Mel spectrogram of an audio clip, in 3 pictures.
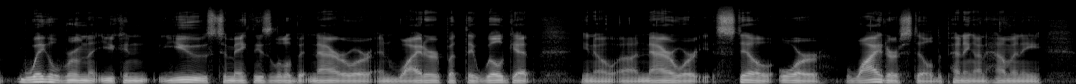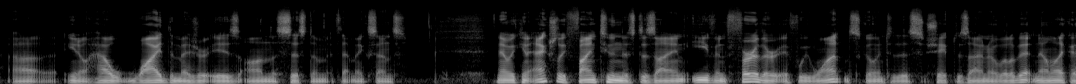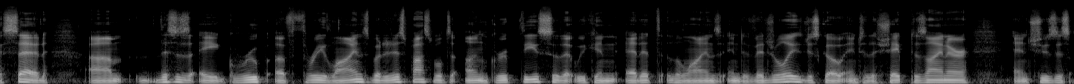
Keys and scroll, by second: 6.3 Up, 9.0 Down, 13.0 super+z, 13.4 super+z, 15.8 alt+super+a.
